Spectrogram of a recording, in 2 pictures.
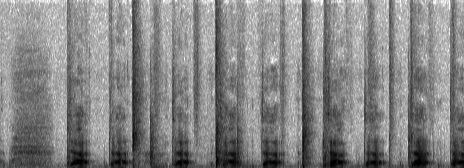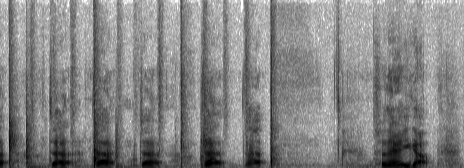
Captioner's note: vocalizes rhythm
